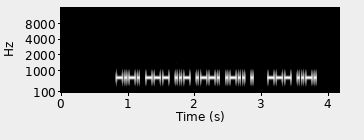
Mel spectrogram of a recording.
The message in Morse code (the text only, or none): COUPLE OF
